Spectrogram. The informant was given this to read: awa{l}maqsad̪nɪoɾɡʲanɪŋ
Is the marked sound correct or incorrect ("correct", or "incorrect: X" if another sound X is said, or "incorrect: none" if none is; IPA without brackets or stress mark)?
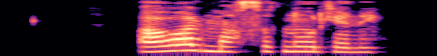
correct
